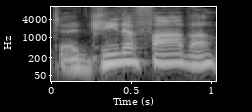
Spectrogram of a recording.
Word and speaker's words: Gina Fava: It is Gina Fava, just like the fava bean, yes.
